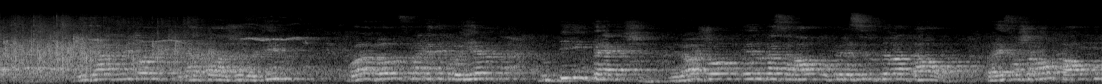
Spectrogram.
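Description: A young man speaks calmly through a microphone in a large hall.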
